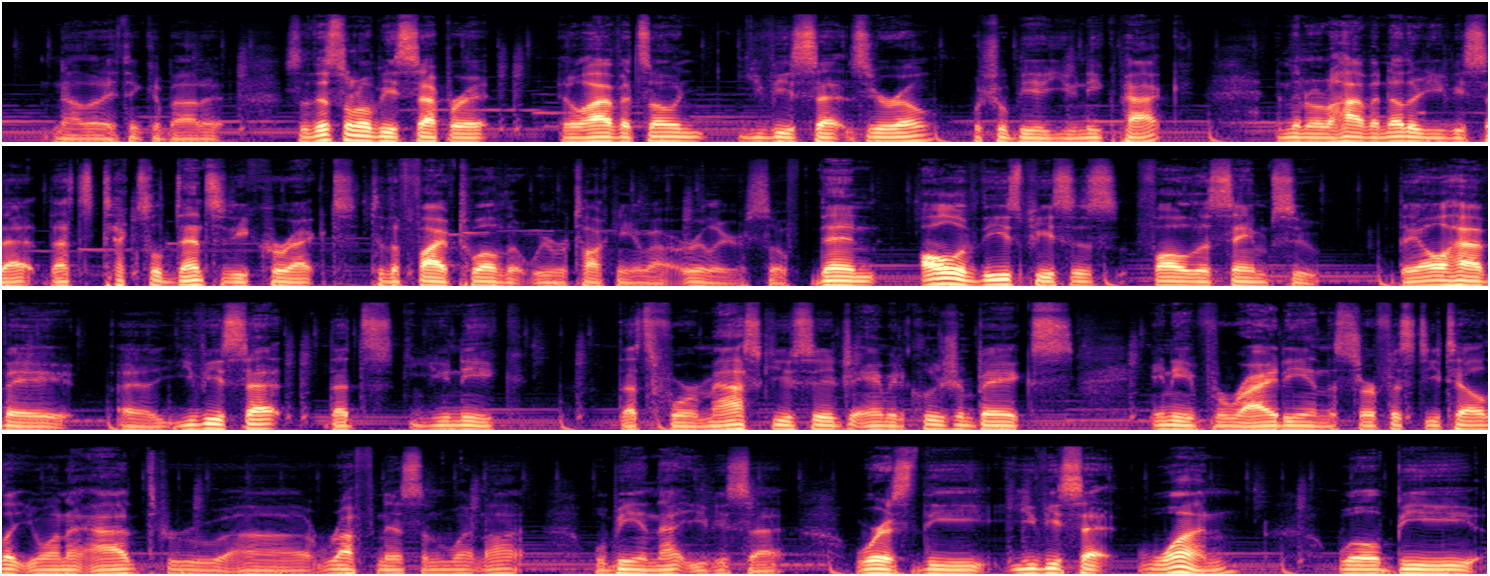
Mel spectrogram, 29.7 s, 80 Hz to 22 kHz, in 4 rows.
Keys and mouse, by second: 9.0 click, 9.2 alt+middle click, 9.9 alt+middle click, 11.8 click, 12.9 shift+click, 14.9 click, 15.6 click, 17.1 click, 29.4 click.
